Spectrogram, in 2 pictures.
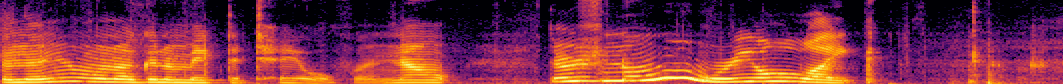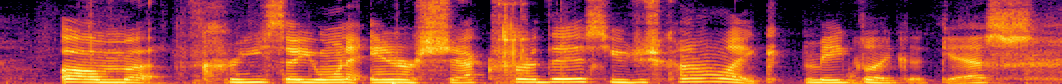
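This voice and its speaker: Noticeable background noise surrounds this recording. A woman with a high pitch speaks at a fairly slow pace. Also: lively intonation. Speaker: paper airplane tutorial maker. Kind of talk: tutorial. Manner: hesitant, many fillers.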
